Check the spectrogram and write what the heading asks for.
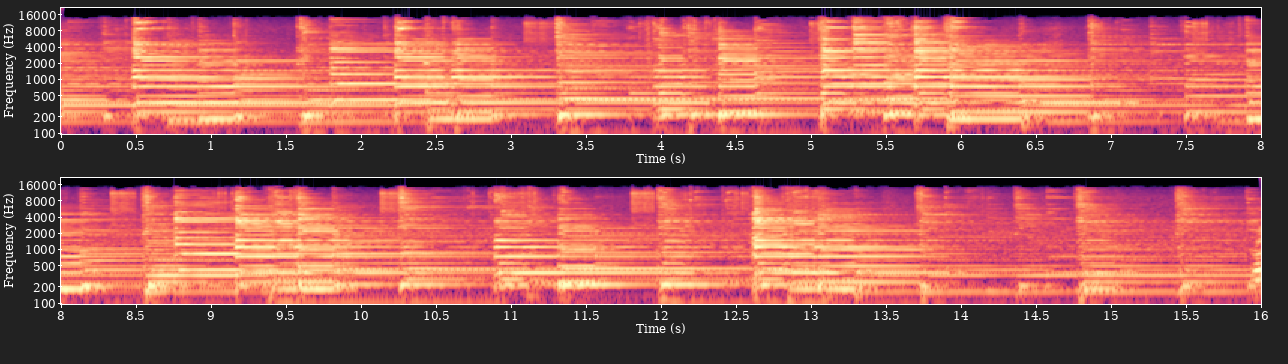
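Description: Solo acoustic guitar strumming chords in a steady rhythm: the instrumental intro of a song, before the vocal comes in.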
